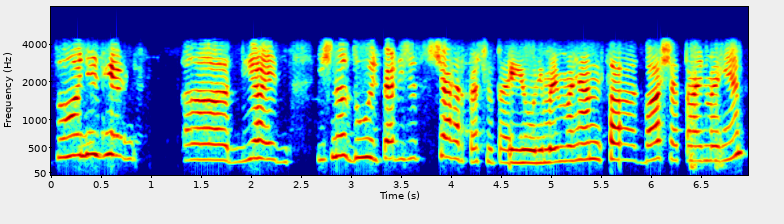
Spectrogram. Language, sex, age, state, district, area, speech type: Kashmiri, female, 45-60, Jammu and Kashmir, Ganderbal, rural, conversation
